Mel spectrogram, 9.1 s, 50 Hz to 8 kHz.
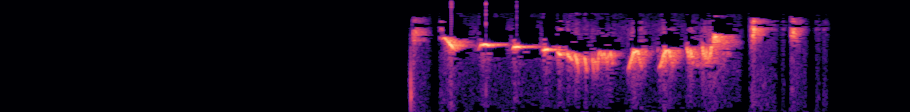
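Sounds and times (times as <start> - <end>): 
greater green leafbird whistling and warbling: 4.1 - 8.2.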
